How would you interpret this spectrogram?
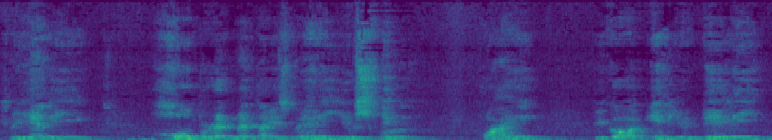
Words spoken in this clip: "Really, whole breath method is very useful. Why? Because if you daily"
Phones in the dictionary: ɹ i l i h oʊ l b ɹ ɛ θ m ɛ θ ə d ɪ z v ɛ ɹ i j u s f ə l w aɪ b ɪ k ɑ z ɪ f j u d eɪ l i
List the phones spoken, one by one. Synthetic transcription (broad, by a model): ɹ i l i h oʊ l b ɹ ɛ t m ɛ t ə ɪ s v ɛ ɹ i j u s f ə l w aɪ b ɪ k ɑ s ɪ f j u d eɪ l i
